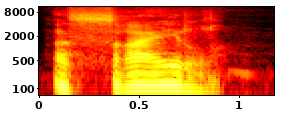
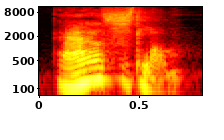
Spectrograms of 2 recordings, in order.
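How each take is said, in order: First: The word is said with its usual pronunciation. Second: The word is said in a garbled, shortened way. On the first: The speaker calls it right. "I know how to pronounce asylum. I said it properly" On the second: The speaker calls it wrong. "I said Aslam"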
